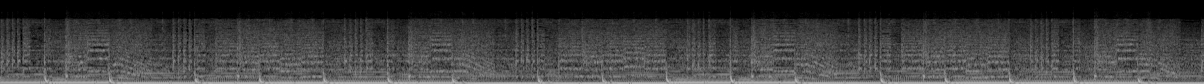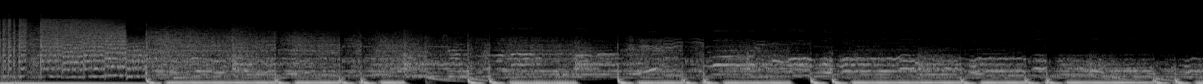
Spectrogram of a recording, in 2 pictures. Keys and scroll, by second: 13.9 ctrl+s, 21.4 ctrl+space.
